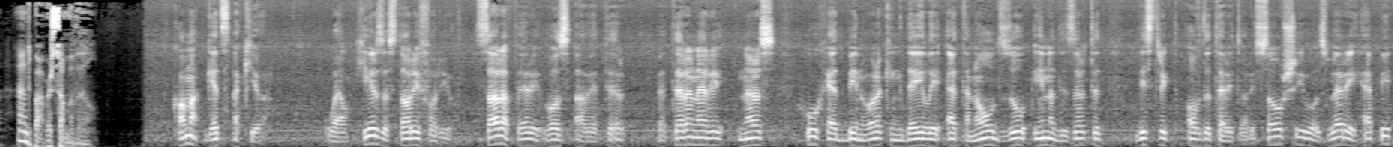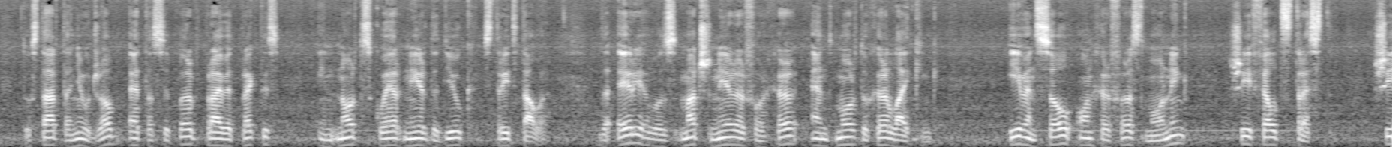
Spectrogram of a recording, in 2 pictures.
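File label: montenegro, dialects of English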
